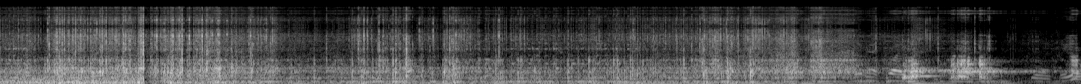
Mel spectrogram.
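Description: Wind rushes loudly past a microphone while riding.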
